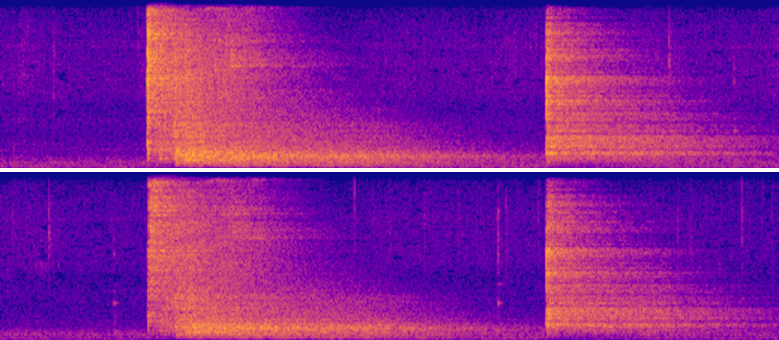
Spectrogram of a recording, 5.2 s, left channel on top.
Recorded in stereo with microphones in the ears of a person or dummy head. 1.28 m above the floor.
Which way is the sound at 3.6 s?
10° left (ahead or behind).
